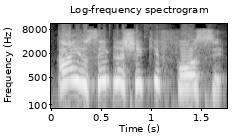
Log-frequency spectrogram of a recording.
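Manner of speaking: lightly mocked teacher, high and slow; imitated surprised teacher. Teacher caught mistaken by the father, mock high excuse.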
